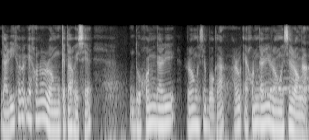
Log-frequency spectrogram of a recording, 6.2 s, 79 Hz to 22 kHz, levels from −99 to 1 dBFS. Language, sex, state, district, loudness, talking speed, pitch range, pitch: Assamese, male, Assam, Sonitpur, -17 LUFS, 145 wpm, 120-150 Hz, 140 Hz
